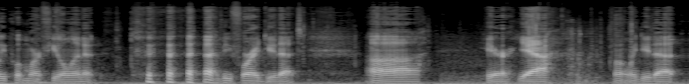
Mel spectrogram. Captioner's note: laughs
